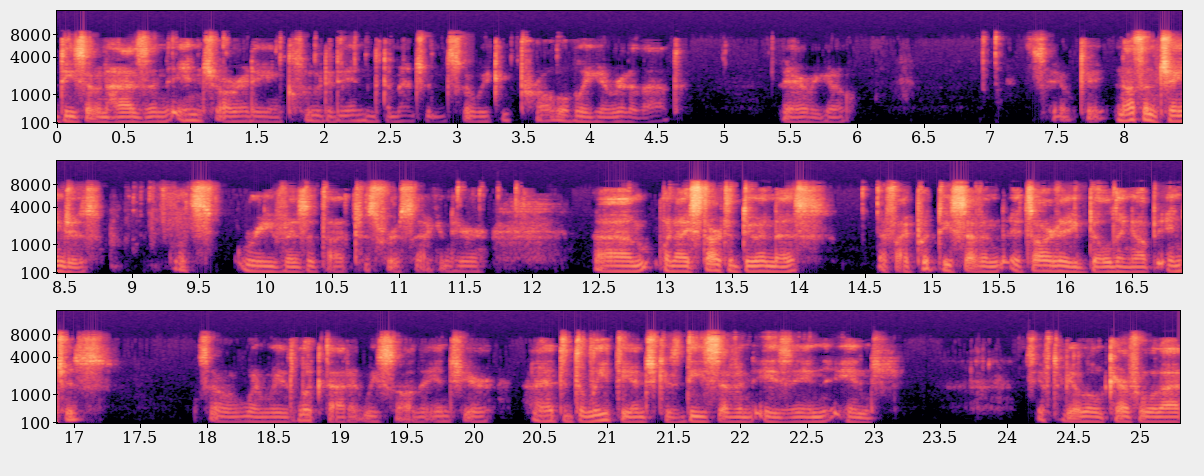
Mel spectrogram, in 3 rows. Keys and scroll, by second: 0.1-3.3 typing, 2.0 Delete, 4.1 Tab, 9.3-11.1 typing, 11.5 Down, 11.7 Return.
